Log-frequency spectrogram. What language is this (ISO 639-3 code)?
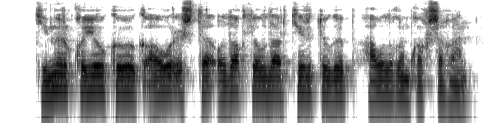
bak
